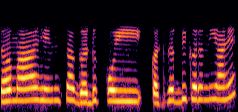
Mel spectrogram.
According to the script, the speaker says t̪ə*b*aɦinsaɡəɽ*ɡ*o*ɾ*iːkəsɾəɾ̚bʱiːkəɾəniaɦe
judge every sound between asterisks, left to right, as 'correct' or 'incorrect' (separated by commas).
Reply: incorrect, incorrect, incorrect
